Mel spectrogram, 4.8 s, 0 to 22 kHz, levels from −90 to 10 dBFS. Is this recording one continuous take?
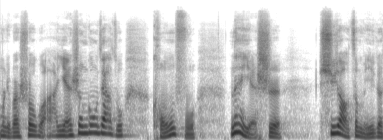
yes; 0 cuts

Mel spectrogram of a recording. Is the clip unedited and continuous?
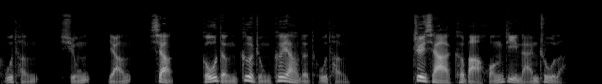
no; 1 cut; at 1.0 s

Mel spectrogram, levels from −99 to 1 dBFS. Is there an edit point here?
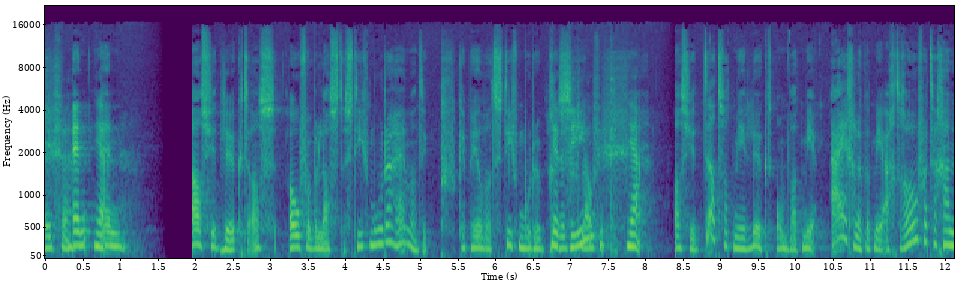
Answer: yes; 2 cuts; at 2.3 s, 6.7 s

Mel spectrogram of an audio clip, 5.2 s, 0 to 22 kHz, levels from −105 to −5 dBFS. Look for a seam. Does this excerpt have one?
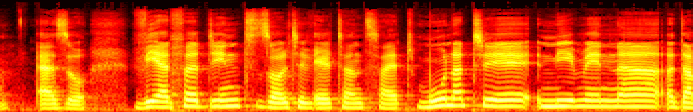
yes; 2 cuts; at 1.3 s, 2.3 s

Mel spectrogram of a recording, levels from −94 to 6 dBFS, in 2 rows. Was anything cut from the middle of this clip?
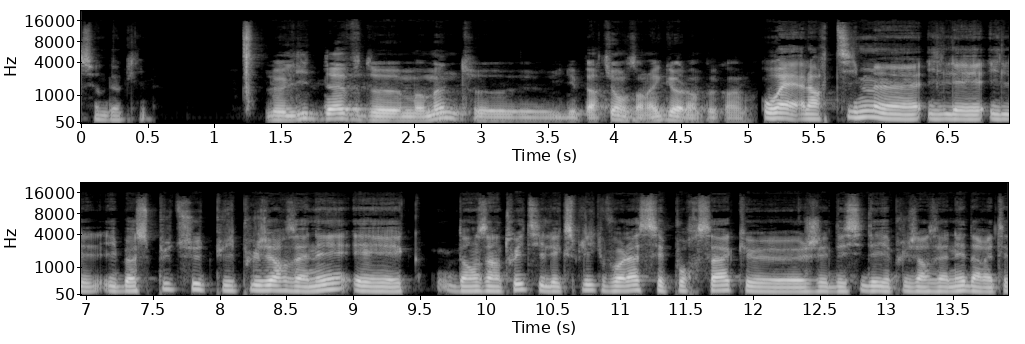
yes; 1 cut; at 5.1 s

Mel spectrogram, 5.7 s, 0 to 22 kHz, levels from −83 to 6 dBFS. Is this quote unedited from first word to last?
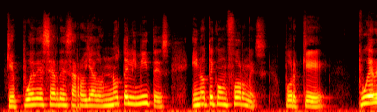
yes; 0 cuts

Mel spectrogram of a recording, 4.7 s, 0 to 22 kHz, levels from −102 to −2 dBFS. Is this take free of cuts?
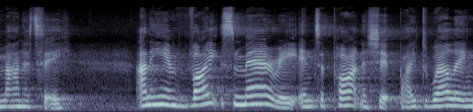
yes; 0 cuts

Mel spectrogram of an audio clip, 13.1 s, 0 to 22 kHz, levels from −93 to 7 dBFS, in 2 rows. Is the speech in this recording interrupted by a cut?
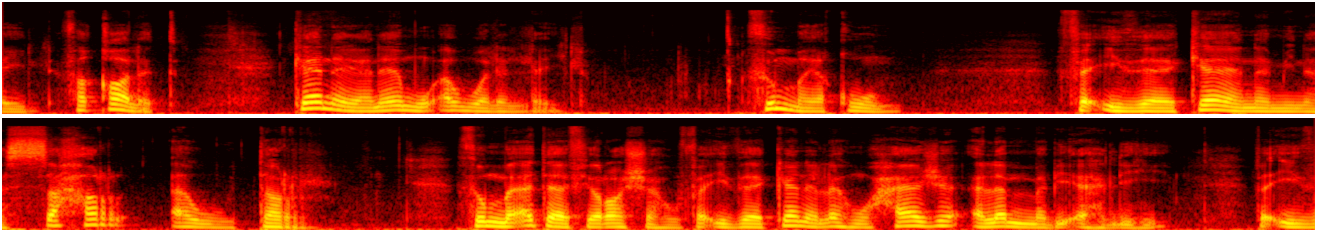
no; 0 cuts

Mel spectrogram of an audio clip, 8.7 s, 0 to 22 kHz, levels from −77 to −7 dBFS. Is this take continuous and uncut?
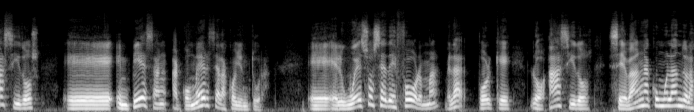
yes; 0 cuts

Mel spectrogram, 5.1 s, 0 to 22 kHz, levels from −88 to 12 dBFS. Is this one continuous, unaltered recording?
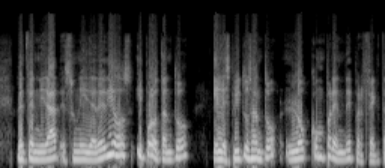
yes; 0 cuts

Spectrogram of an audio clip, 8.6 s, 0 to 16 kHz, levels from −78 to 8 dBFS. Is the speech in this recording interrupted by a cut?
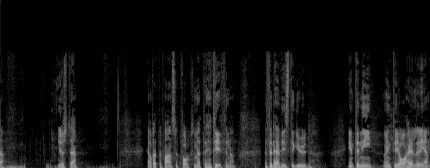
yes; 2 cuts; at 3.0 s, 5.2 s

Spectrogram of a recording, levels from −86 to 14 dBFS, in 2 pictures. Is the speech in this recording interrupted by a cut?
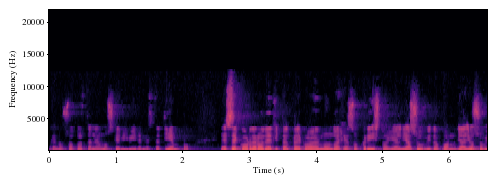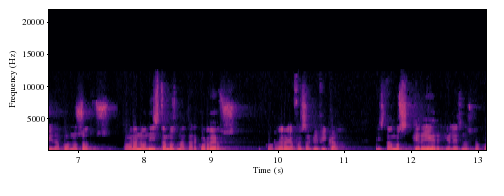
yes; 2 cuts; at 3.3 s, 7.6 s

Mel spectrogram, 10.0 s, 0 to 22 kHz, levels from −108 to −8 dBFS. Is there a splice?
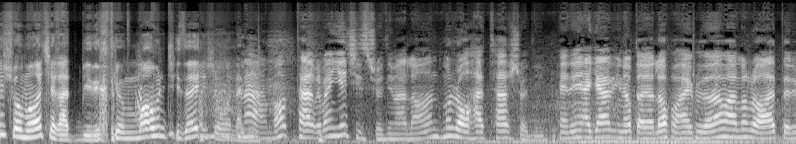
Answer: yes; 6 cuts; at 1.4 s, 2.5 s, 3.0 s, 6.9 s, 7.9 s, 8.7 s

